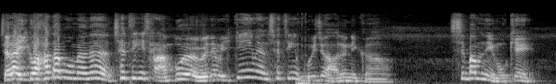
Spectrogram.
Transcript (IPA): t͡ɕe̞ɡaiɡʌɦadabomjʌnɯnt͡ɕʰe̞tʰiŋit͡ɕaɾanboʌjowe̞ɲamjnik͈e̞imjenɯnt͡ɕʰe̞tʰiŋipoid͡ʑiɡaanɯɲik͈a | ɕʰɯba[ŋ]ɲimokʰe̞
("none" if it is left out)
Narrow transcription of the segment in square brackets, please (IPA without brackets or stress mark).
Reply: m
